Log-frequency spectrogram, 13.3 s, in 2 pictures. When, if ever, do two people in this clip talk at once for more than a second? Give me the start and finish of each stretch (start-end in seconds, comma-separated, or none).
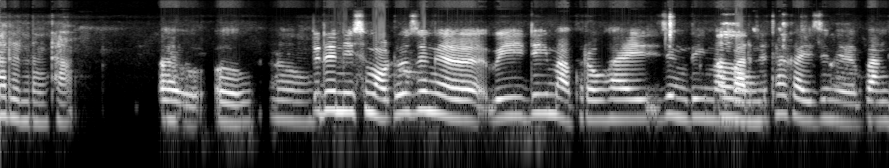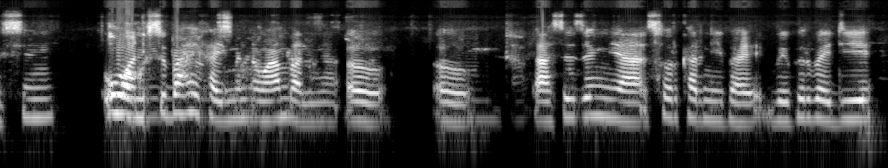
7.5-9.1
